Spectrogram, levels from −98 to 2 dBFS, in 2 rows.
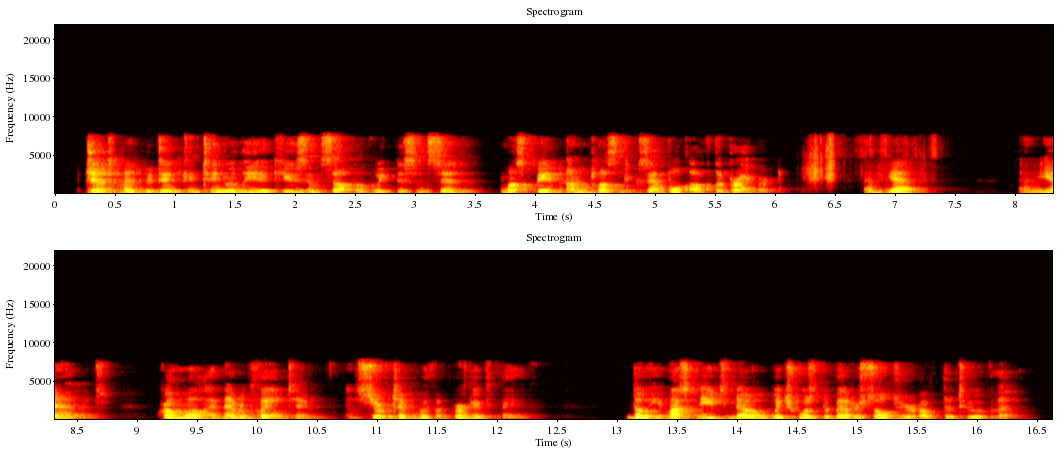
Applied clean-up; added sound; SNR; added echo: neural mask model DeepFilterNet 3.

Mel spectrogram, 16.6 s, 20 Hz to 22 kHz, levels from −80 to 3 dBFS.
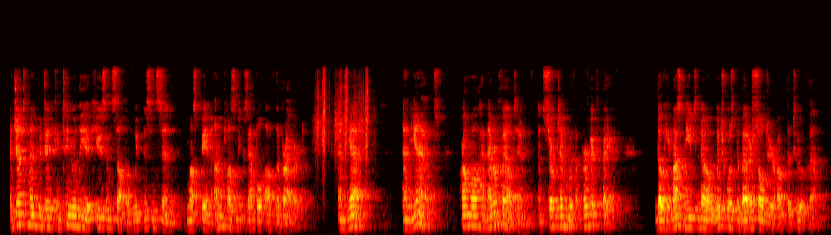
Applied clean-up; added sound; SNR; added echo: neural separator model SepFormer DNS4.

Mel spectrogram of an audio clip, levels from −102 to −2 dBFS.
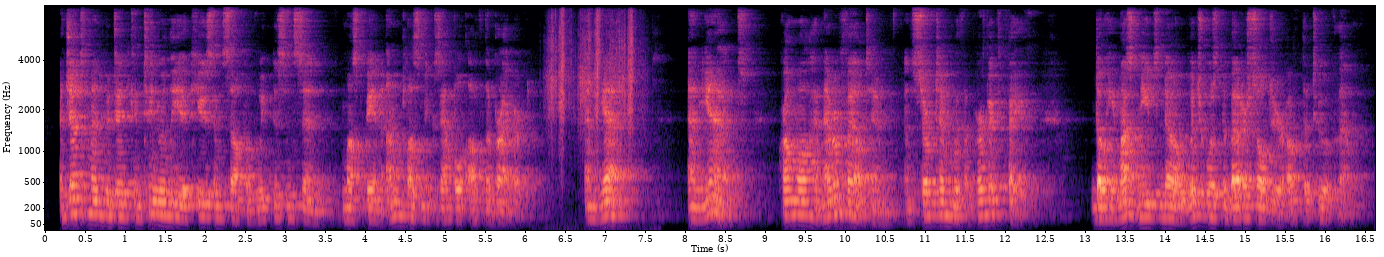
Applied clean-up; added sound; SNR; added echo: none; Rattle; 11 dB; reverberation time 0.8 s.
